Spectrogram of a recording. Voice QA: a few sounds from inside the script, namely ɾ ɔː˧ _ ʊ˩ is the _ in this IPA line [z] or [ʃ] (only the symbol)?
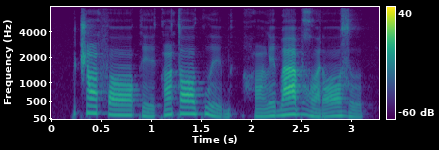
z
